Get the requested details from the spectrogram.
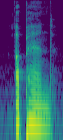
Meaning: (verb) 1. To hang or attach to, as by a string, so that the thing is suspended 2. To add, as an accessory to the principal thing; to annex
- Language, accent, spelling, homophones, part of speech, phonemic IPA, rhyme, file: English, US, append, upend, verb / noun, /ʌˈpɛnd/, -ɛnd, En-us-append.ogg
